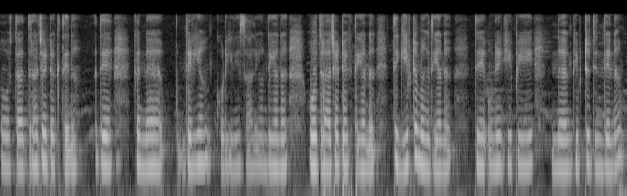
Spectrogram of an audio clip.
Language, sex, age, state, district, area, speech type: Dogri, female, 18-30, Jammu and Kashmir, Udhampur, rural, spontaneous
